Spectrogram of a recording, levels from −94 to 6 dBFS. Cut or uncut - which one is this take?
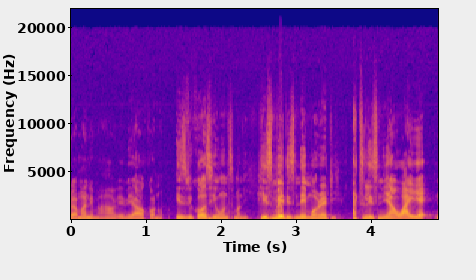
cut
